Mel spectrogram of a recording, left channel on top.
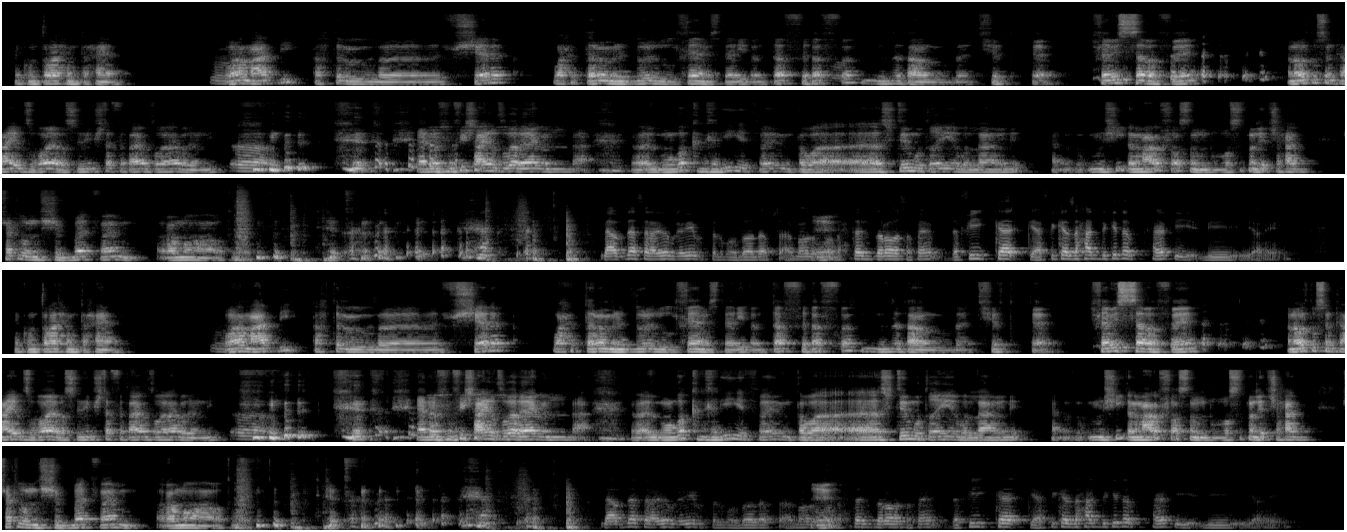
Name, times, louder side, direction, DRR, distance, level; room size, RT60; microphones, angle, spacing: voice 1, 0.1-1.2 2.2-5.1 5.5-10.0 10.3-10.5 10.9-11.9 12.9-15.6 15.9-23.7 23.9-26.5 26.8-29.7 30.1-30.7 31.0-31.1 31.5-31.7 34.9-35.2, right 1 dB, 75° right, 0.7 m, -26 dB
voice 2, 12.0-12.7 15.7-16.2 17.2-17.6 30.3-31.8 32.1-32.3 32.8-39.6, left 5 dB, 60° left, 0.5 m, -34 dB
sound 1, 29.1-30.4 31.7-32.7, left 1 dB, 15° left, 0.7 m, -35 dB
3.7 x 2.2 x 2.9 m
head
